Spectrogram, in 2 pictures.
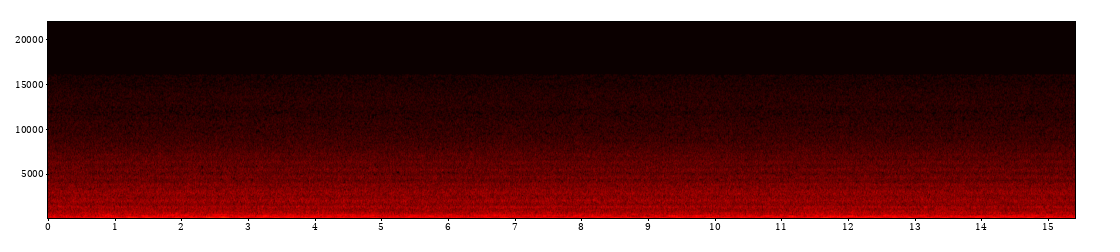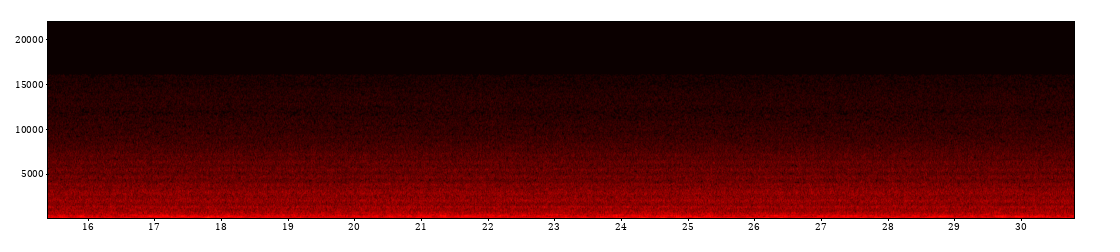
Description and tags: Fan 1 noisy
air fan, ventilador, abanico noise, ruido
